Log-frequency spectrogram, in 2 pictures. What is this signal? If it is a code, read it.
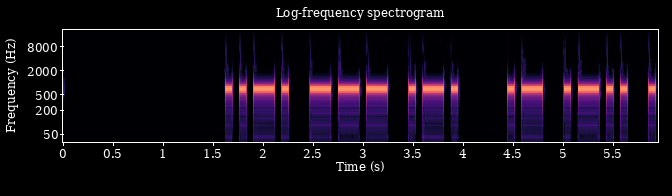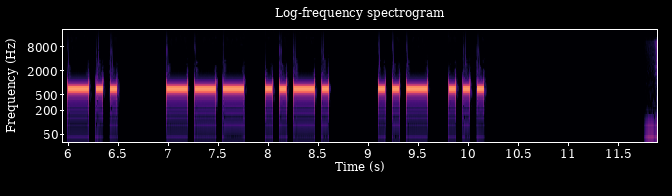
Morse code, heard as a keyed tone, about 17 wpm, 700 Hz. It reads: FOR ALL OF US
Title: Speed-Racing - Sets of 4 Words 17wpm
